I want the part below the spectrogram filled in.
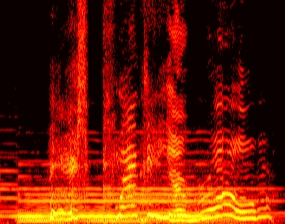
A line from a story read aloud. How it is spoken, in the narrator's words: laughed the bug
